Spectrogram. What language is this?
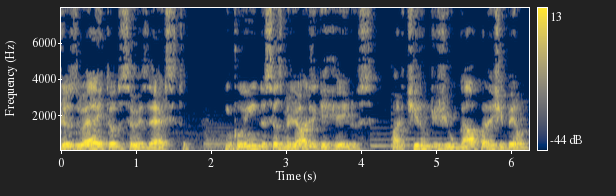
Portuguese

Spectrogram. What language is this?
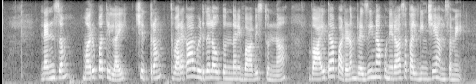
Telugu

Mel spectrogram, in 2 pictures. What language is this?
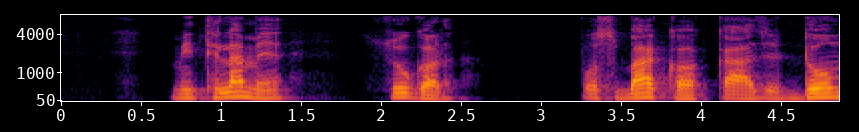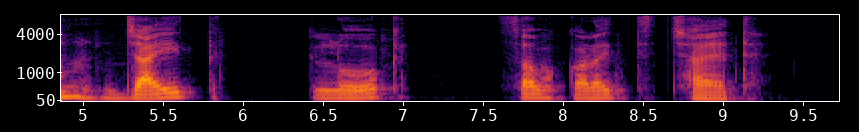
Maithili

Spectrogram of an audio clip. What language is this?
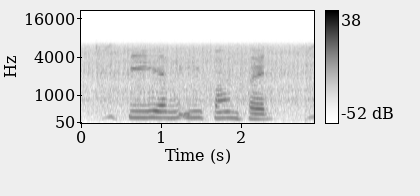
Chhattisgarhi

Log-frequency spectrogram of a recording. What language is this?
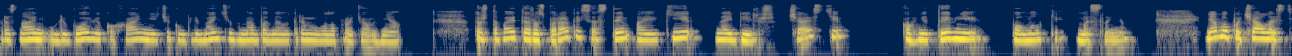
Ukrainian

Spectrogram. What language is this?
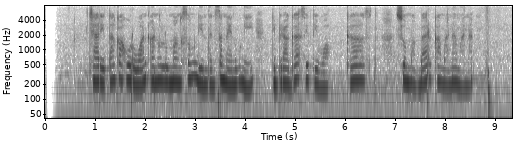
Sundanese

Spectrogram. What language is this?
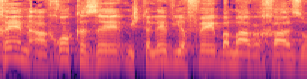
Hebrew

